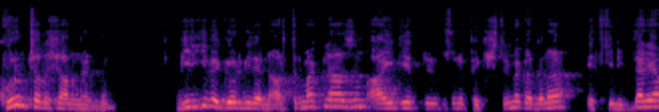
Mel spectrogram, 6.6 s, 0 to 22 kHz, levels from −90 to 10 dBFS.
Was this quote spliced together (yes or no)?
no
